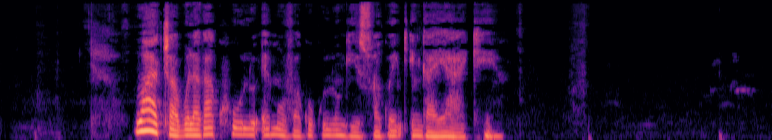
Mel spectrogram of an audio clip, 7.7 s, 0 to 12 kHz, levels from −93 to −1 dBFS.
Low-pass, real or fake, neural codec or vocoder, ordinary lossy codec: 10.8 kHz; real; none; AAC, 48 kbps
